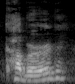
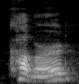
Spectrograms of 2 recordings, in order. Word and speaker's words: cupboard: The word is cupboard. Cupboard. It's pronounced k-a-b-r-d. So you don't pronounce the P in the middle. No P.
